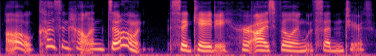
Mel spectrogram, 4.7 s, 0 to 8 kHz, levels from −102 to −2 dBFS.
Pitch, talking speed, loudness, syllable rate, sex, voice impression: 240 Hz, 155 wpm, -20 LUFS, 4.0 syllables/s, female, feminine, adult-like, slightly muffled, slightly intellectual, slightly calm, unique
